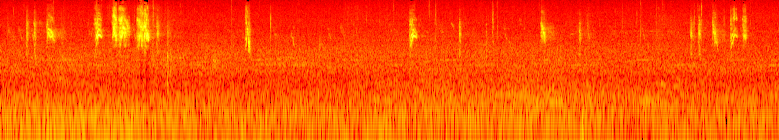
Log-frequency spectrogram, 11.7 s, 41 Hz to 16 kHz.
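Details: Sparrows gathering at a feeder on a post at a Tenmangu shrine, 24 June 2023; short, sharp high chirps come singly and in small clusters, sparse and irregular over a steady low background hum.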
